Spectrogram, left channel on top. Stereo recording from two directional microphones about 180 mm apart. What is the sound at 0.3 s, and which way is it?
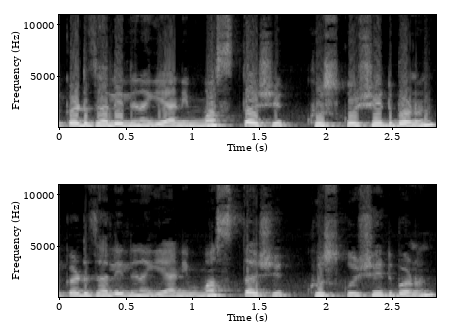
A woman's voice, 30° left (ahead or behind).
